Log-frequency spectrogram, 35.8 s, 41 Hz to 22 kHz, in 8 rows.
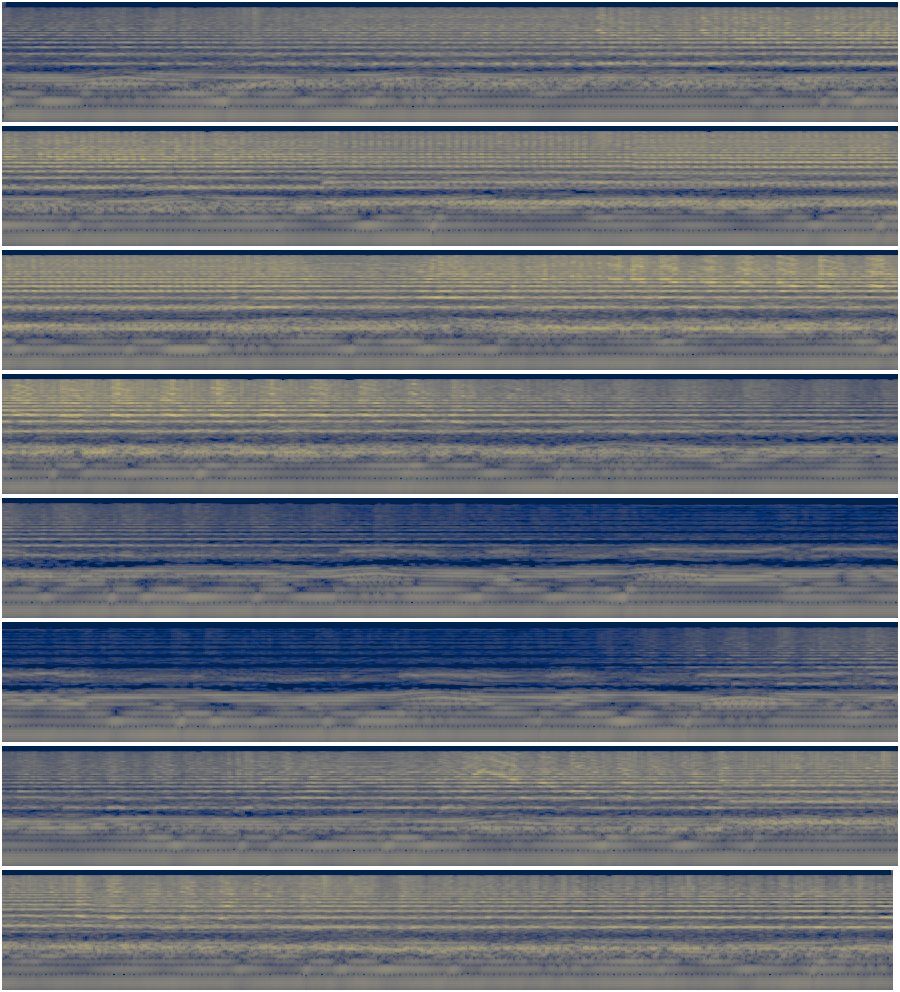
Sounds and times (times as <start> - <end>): Synthesizer: 0.0 - 35.8.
